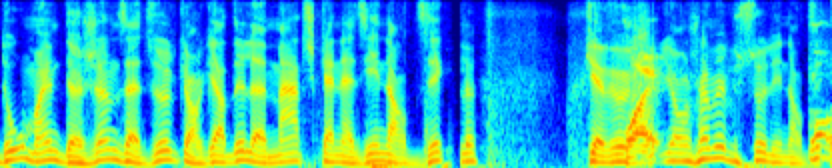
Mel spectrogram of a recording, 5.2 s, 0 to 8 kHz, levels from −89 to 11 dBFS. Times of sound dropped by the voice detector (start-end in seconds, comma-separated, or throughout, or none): 2.66-2.68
